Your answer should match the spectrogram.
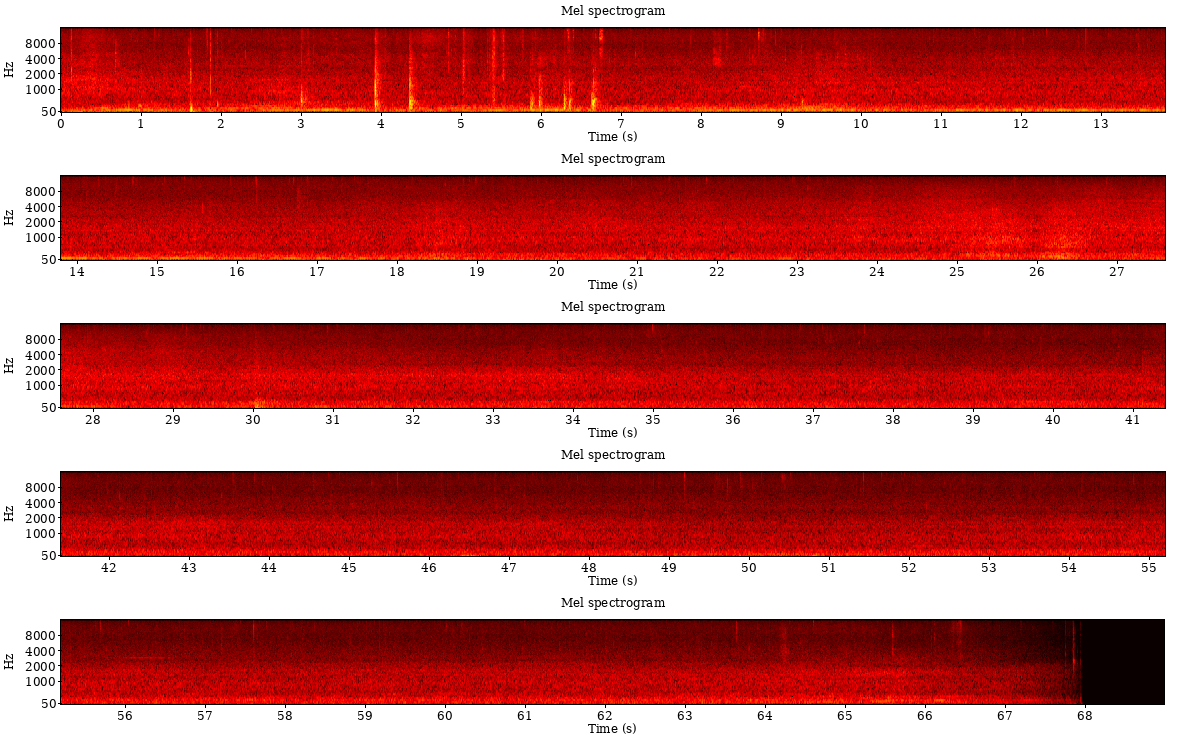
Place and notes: Muhlenberg College Hillel, West Chew Street, Allentown, PA, USA - Muhlenberg College Campus Security Office (Outside)
Recorded right outside the Campus Security Office at Muhlenberg college.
